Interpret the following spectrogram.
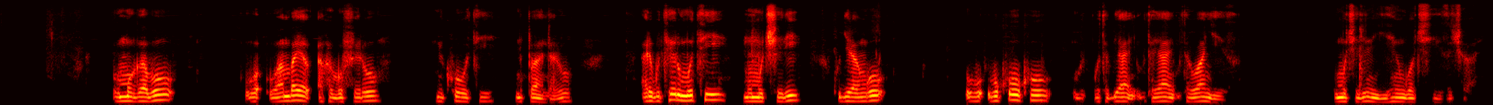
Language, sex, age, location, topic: Kinyarwanda, male, 50+, Musanze, agriculture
